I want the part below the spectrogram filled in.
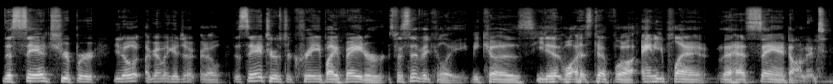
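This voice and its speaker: A man of middle pitch chats and reads on a casual podcast. He rambles, cracks jokes and restarts his sentences as he goes. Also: fast, hardly any pauses, a bit bright. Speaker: podcast co-host. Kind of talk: casual chat and reading aloud.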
